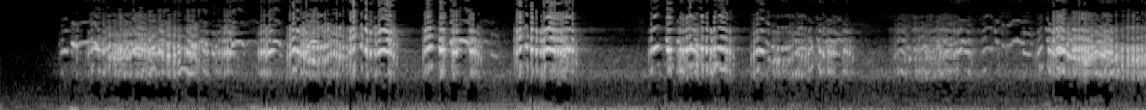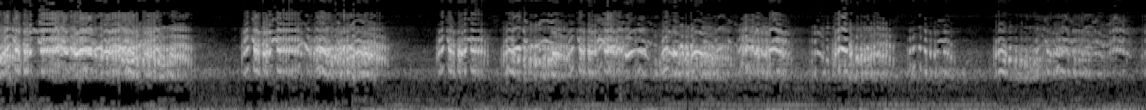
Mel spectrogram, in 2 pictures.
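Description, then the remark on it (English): A flock, or cotillion, of elegant terns calls all at once, a loud, dense chorus of harsh, raspy, high-pitched cries that overlap in bursts with brief pauses throughout. “Very social and noisy, elegant terns can be heard from almost a quarter mile away, especially when gathered in a cotillion or flock and calling simultaneously.”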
